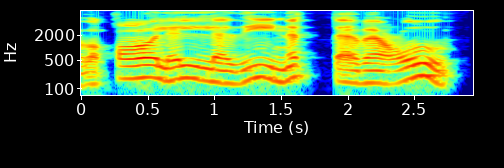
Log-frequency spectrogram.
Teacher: वक़ौल अल्लज़ीना, मद इसलिए बिल अलिफ भी है और कौफ हरूफ मुसालिया में से है, अलिफ अब कौफ के ताबे हो जाएगा तो अलिफ भी पुर पड़ा जाएगा।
